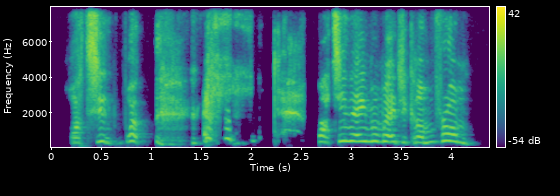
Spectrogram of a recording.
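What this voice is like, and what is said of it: Birmingham-accented impression of a singer. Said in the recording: “her Cilla Black impression ... it's not really Cilla Black. It's more like someone from Birmingham ... No, that's Birmingham.”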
